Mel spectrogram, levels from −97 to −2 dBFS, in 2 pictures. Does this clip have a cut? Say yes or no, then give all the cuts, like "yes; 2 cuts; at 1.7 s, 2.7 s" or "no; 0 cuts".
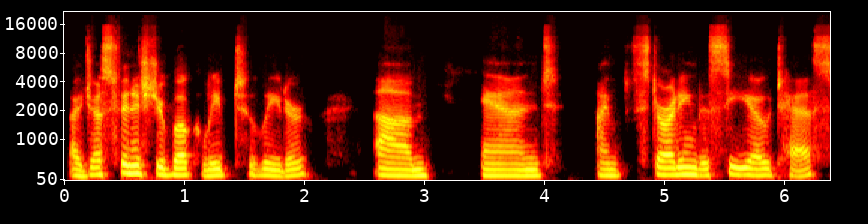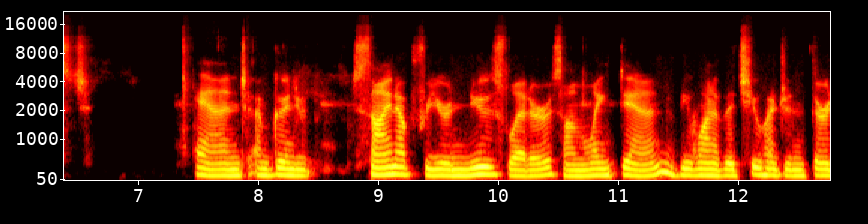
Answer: no; 0 cuts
